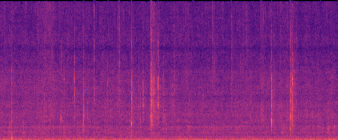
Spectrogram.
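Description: Chicken wings frying in hot oil: a steady sizzle with scattered sharp pops and crackles.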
